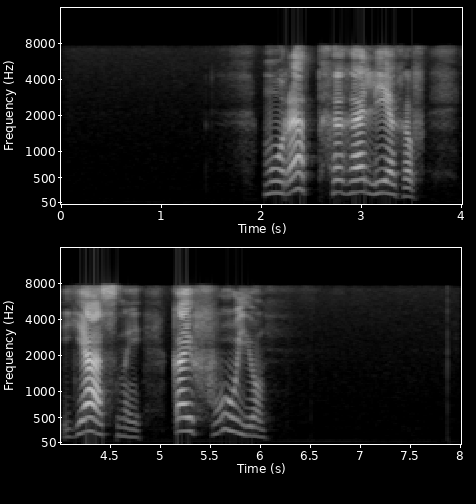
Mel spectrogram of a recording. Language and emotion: Russian, positive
